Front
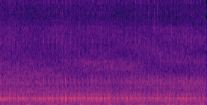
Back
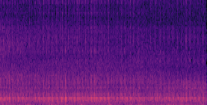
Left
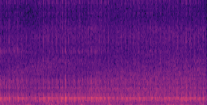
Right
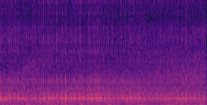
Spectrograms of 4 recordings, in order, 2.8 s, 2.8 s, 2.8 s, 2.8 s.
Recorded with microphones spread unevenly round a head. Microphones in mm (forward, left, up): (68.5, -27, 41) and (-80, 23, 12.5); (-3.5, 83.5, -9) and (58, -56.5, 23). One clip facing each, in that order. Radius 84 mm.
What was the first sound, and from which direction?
Only background noise.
